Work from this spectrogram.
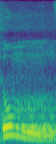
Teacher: mim sukun bertemu ta Idhar syafawi kita baca jelas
